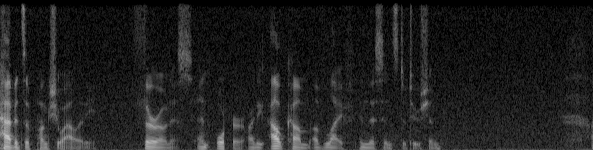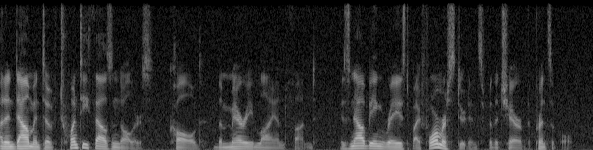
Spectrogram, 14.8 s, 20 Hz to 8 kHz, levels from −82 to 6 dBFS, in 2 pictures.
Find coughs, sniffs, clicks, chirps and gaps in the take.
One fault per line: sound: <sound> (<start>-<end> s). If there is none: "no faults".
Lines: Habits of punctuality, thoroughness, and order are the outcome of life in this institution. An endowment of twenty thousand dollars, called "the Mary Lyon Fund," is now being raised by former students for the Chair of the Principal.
sound: dropout (2.8-2.9 s)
